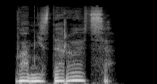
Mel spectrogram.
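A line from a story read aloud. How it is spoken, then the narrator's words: Whispered question. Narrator (Russian): Шепотом, чтобы не услышала Луиза, спросила она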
